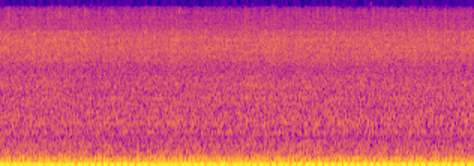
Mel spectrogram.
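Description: SUV engine idling at a standstill, a steady low rumble with an even pulse, heard from inside the cabin.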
